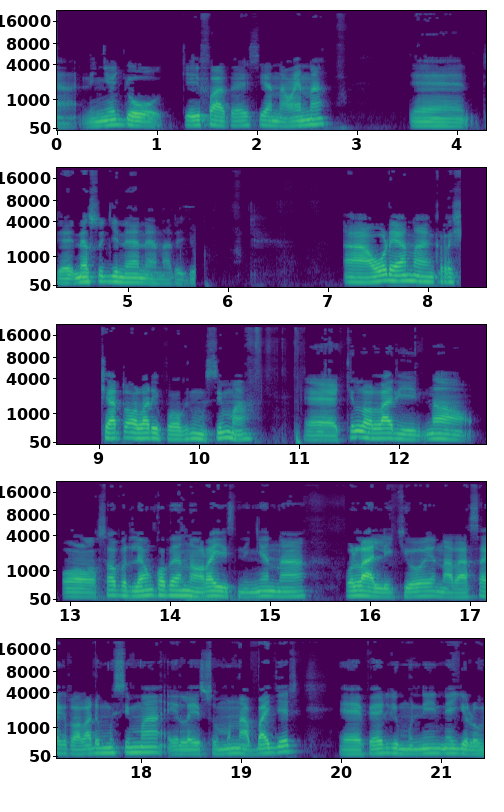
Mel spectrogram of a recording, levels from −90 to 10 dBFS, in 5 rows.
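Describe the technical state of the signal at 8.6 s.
Silence, with the speech frozen mid-flow from 8.33 to 9.03 s, then resuming exactly where it stopped: a rebuffering stall, where playback ran dry and waited, adding 0.7 s.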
